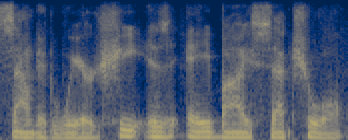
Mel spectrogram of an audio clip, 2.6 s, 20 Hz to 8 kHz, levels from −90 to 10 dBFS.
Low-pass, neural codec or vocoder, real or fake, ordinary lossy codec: 7.2 kHz; none; real; Opus, 32 kbps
